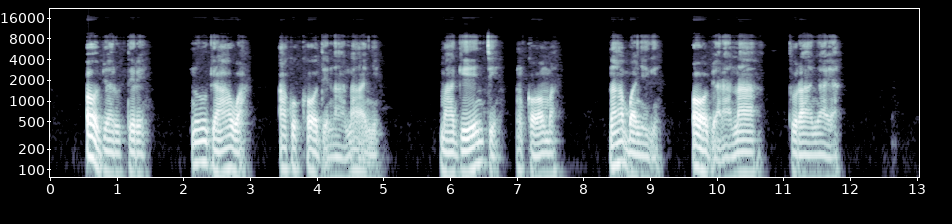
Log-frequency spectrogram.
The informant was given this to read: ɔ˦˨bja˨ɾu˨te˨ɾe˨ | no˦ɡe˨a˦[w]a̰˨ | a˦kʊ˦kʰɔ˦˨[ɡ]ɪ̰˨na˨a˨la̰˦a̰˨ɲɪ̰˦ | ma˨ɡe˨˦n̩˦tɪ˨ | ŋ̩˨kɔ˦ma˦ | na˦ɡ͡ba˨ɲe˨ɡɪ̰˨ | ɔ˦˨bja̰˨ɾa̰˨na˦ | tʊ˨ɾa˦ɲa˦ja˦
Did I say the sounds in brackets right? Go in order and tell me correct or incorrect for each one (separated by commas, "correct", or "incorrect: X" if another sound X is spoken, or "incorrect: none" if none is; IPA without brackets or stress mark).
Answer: correct, incorrect: d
